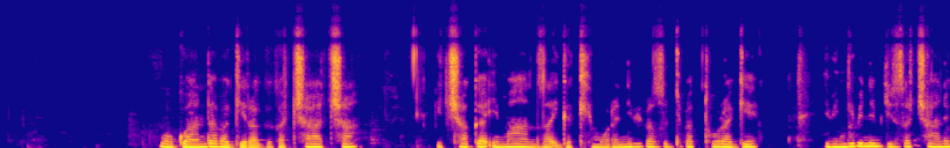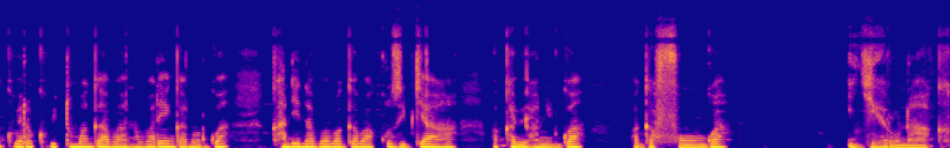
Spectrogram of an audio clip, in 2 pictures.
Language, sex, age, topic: Kinyarwanda, female, 18-24, government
